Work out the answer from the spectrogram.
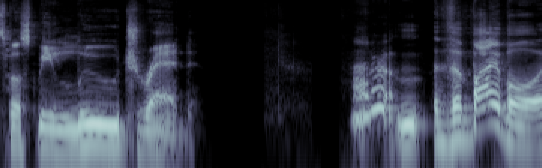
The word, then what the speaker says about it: Loudred: The Bible, again, to refer to it, says actually Loud Red. Loud Red. Loud, all caps, you emphasize loud dash red is how I pronounce it.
